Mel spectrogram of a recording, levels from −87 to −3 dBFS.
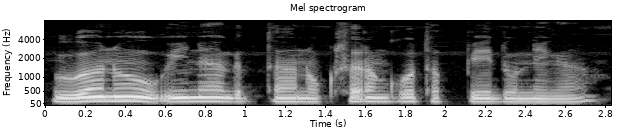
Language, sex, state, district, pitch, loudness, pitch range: Garo, male, Meghalaya, South Garo Hills, 125 Hz, -16 LUFS, 115-135 Hz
